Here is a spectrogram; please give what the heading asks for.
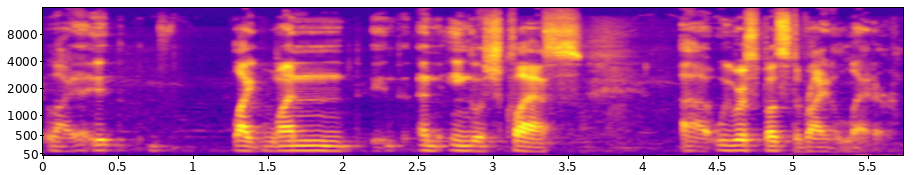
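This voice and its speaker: Guy on a podcast, chatty and candid, laughs a lot, mid pitch voice. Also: fairly even intonation, normal speed, darkish tone. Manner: candid, laughs often, acts out quotes. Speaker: podcast guest. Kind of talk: casual interview chat.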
